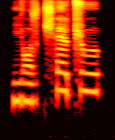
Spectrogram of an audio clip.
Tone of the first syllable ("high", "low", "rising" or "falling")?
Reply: low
